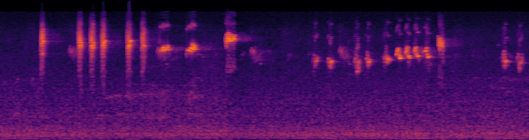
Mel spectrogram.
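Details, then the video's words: Sharp, bright chirps from a kolibri ninja sunbird in a full-fill tutor style. Quick notes come in two loose runs, the second lower and more jumbled, with a steady faint background hum. "Masteran Kolibri ninja full isian, Roll tembakan Suara jernih"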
